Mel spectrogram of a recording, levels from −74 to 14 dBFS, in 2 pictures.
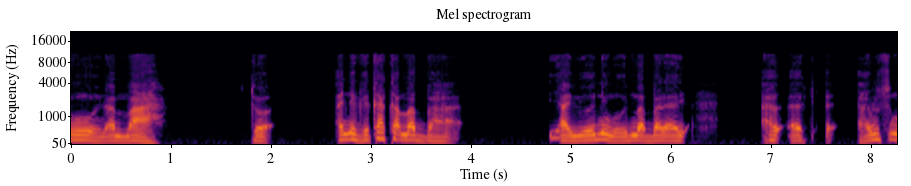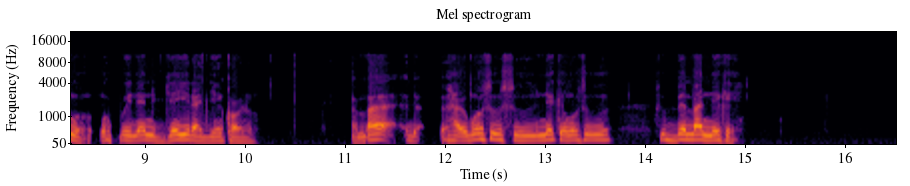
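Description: Across the whole speech clip, 4-bit ADPCM compression adds a gritty hiss that rises and falls with the voice and roughens sharp onsets where the adaptive step lags. Nothing above 10.6 kHz, consistent with roughly 89 kbps, and the steady hiss without warbling set it apart from perceptual codecs.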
